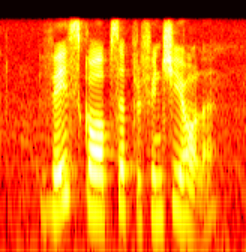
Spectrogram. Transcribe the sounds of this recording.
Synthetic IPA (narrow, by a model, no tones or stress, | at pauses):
veːskɑːpsəprofinʃiɑːlə̰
